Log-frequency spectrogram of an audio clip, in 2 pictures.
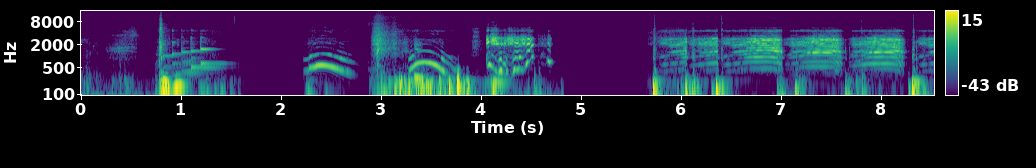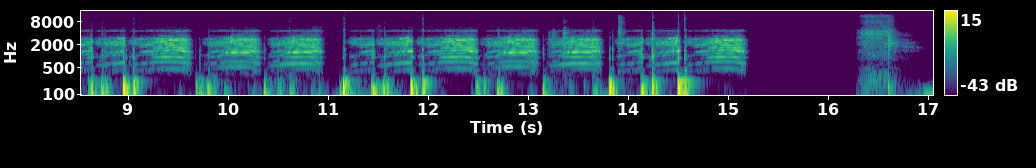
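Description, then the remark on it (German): A keyboard plays a steady melody using sampled cow moos, each note a short, nasal bovine lowing at a different pitch, following a few scattered moo sounds at the start. No one speaks. “Was war das für ein Tier? Es soll eine Kuh gewesen sein.”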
